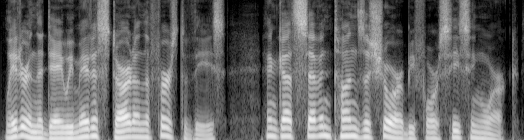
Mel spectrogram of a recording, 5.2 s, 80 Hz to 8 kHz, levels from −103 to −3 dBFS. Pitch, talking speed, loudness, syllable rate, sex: 135 Hz, 240 wpm, -16 LUFS, 6.1 syllables/s, male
